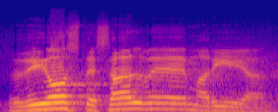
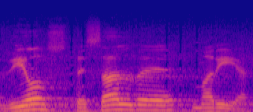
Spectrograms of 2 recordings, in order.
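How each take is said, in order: First: It is said loudly. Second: It is said at normal volume.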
